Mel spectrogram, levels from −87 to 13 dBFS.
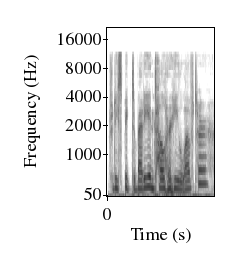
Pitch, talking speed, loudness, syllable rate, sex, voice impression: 215 Hz, 310 wpm, -16 LUFS, 6.8 syllables/s, female, feminine, slightly gender-neutral, slightly young, slightly adult-like, very thin, slightly tensed, slightly weak, slightly dark, slightly soft, clear, slightly halting, slightly raspy, cute, slightly intellectual, refreshing, very sincere, slightly calm, very friendly, reassuring, very unique, elegant, slightly wild, sweet, slightly lively, kind, slightly intense, slightly sharp, modest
